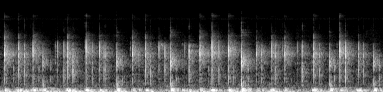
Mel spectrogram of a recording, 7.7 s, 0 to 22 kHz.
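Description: Fingertips type slowly on a 75% mechanical keyboard with ABS keycaps in a light blue plastic case. A steady run of short, crisp clacks rises over a constant low hum. Each key tap ends quickly, with bright clicky tops.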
